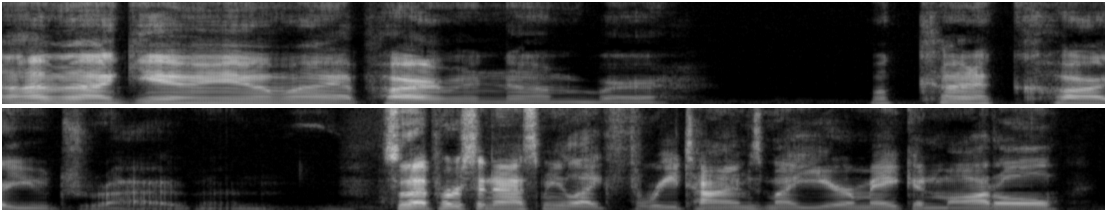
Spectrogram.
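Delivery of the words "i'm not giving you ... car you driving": lazy, slow, drugged-sounding drawl. Imitating a customer who sounded on drugs: drawling like on drugs. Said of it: "I'll do my best impersonation".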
